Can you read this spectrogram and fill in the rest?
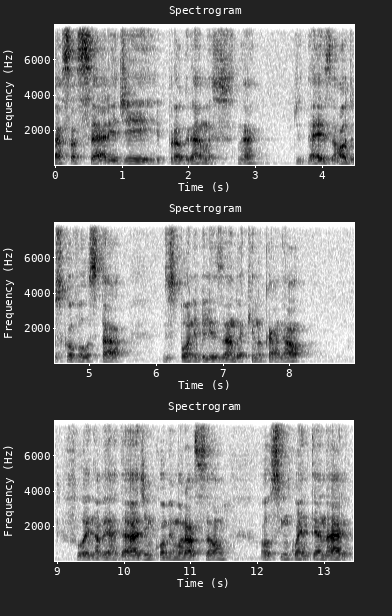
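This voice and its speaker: Man, Brazilian Portuguese accent, gravelly fry, roomy echo, informal channel host introduction. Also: mid-range voice. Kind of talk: informal spoken introduction to archive audio.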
